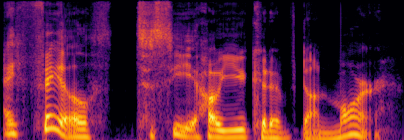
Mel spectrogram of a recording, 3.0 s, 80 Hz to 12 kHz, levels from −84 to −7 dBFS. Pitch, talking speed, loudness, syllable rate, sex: 145 Hz, 200 wpm, -20 LUFS, 3.9 syllables/s, male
